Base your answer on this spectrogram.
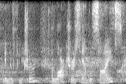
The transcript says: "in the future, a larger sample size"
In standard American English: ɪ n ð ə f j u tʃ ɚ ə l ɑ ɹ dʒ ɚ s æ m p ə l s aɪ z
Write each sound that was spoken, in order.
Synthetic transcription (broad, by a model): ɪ n ð ə f j u tʃ ɚ ə l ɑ ɹ tʃ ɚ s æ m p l s aɪ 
